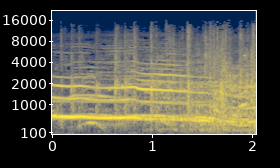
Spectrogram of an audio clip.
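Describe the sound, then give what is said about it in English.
A loud crowd reaction sound effect: a dense wash of cheering voices over a steady high-pitched tone, holding at full volume for about two seconds. “Now it's that's some crowd reaction.”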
